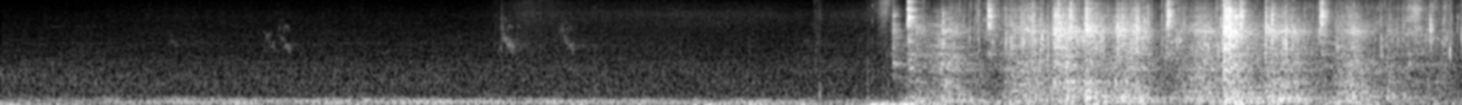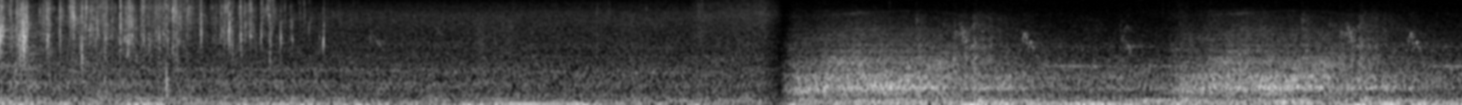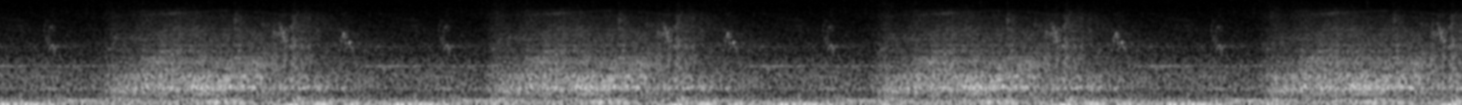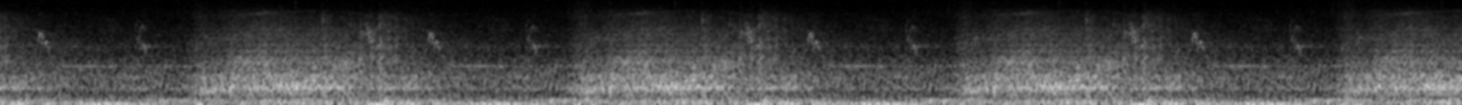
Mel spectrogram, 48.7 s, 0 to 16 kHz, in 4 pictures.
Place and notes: {"title": "Escher Wyss, Zürich, Sound and the City - Sound and the City #08", "date": "2012-07-17 11:05:00", "description": "Eigentümliches Spiel der Fahrbahngeräusche, die sich in einer von übermannshohen, leicht bewachsenen Sandhügeln gesäumten Brache versammeln: Ein Motorrad kündigt sich bereits von weitem an, ohne an ein solches zu erinnern, die Einschwingvorgänge einer Strassenschwelle lassen eine echte Quarte hören, zu der sich das Glissando eines quietschenden Metalls gesellt (zur Verdeutlichung am Ende des Samples geloopt). In der Nähe Vogelgezwitscher – schliesslich das Plätschern des Wassers, das aus dem Handbrunnen Carrons kataraktartig herausstösst.\nArt and the City: Valentin Carron (Ca-Tarac-Ta, 2012)", "latitude": "47.39", "longitude": "8.51", "altitude": "401", "timezone": "Europe/Zurich"}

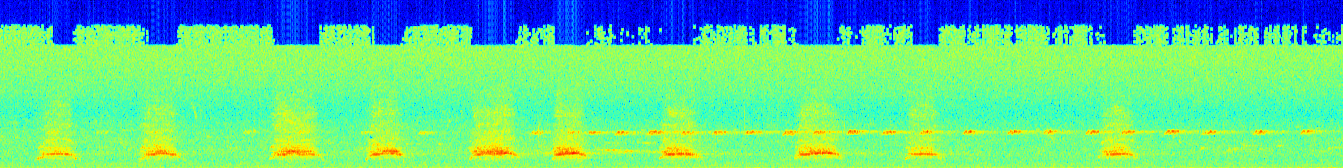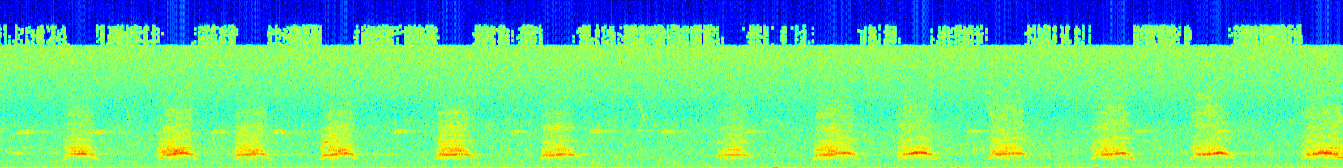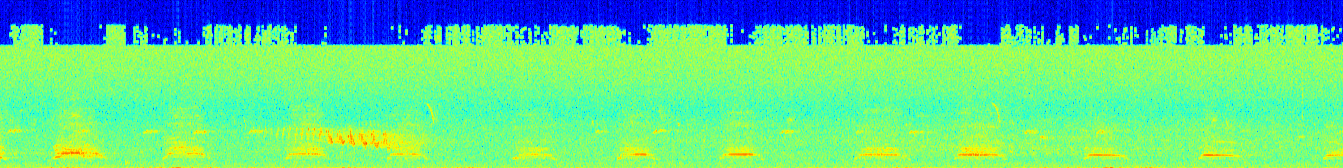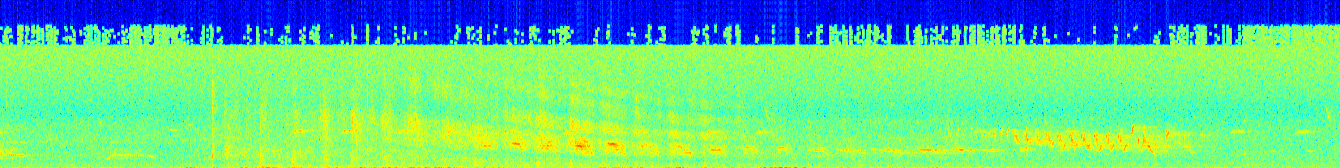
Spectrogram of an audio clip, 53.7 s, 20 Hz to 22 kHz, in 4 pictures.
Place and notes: {"date": "2013-05-16", "description": "Recording of a Vulture's nest in La Fuentona, Soria, Spain. May 2013\nLater in the recording a massive vulture takes off from the nest.", "latitude": "41.73", "longitude": "-2.85", "altitude": "1113", "timezone": "Europe/Madrid"}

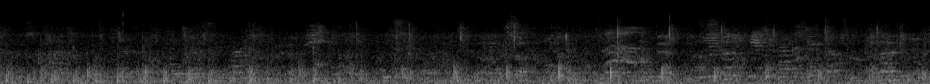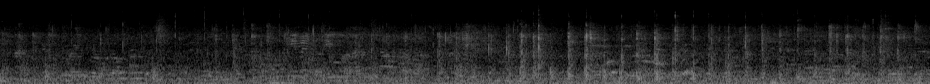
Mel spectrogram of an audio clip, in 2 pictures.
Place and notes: {"title": "Schiphol, Nederland - Corridor on Schiphol", "date": "2014-07-01 10:46:00", "description": "Binaural recording of passengers and employees walking between 'Departures 2' and 'Departures 3'.", "latitude": "52.31", "longitude": "4.76", "timezone": "Europe/Amsterdam"}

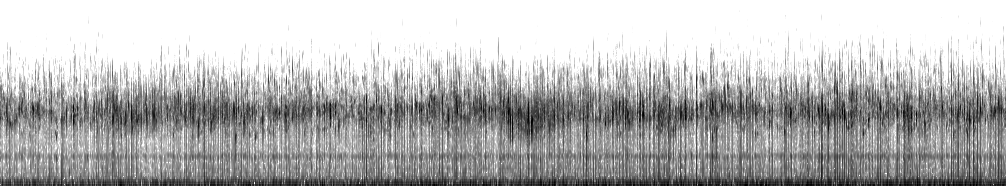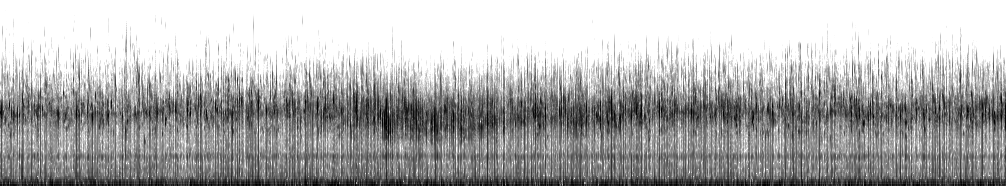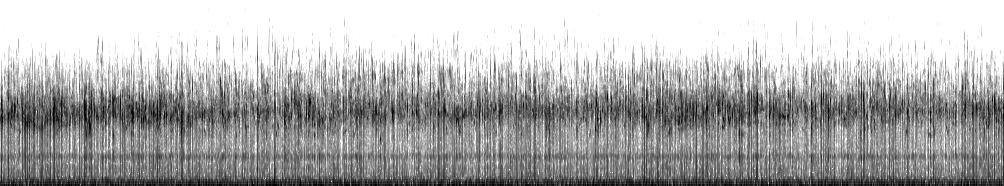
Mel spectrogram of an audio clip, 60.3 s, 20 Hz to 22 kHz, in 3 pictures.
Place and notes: {"title": "Houtrustweg, Den Haag - hydrophone rec of a little stream next to a drain", "date": "2009-05-01 14:30:00", "description": "Mic/Recorder: Aquarian H2A / Fostex FR-2LE", "latitude": "52.09", "longitude": "4.26", "altitude": "5", "timezone": "Europe/Berlin"}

